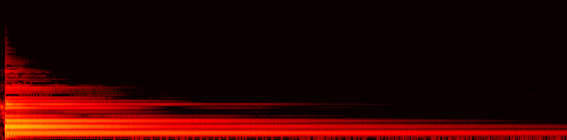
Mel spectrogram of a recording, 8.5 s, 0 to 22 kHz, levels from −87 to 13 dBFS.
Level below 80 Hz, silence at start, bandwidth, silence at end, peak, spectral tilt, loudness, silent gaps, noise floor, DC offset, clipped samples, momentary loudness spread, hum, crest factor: -70 dBFS; 0 s; 5 kHz; 0.85 s; -16 dBFS; -10 dB/octave; -34 LUFS; none; -59 dBFS; under 0.1%; under 0.1%; 26 LU; none; 20 dB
